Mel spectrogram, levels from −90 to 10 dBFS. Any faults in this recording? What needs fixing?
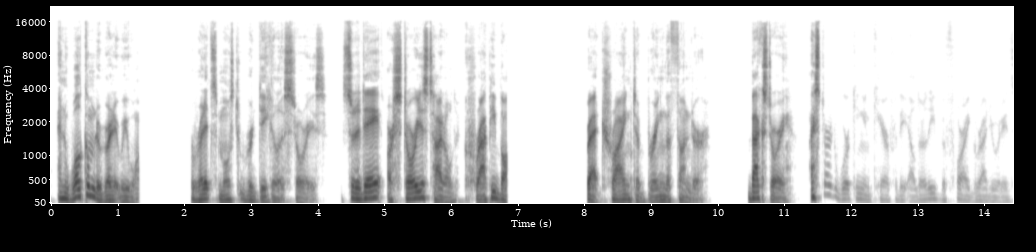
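Playback stall, 1.31 to 2.12 s and 6.83 to 8.06 s: the speech cuts out mid-flow into silence for about 0.79 s and then about 1.21 s before carrying on. Gaps this long most likely mean the player's buffer ran dry or its audio thread was held up, so nothing reached the output until data flowed again. Prevent it by giving playback a deeper buffer and running the audio thread at higher priority.

One channel inverted, 11.56 s to the end: the speech abruptly drops by about 27 dB and becomes faint. This fits one stereo channel likely having its polarity flipped. When the two channels are summed to mono, the centred speech they share cancels, leaving only the small differences between them. Prevent it by checking channel polarity and running a mono-compatibility check before the mix is exported.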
